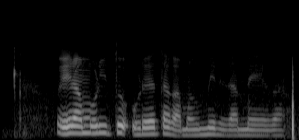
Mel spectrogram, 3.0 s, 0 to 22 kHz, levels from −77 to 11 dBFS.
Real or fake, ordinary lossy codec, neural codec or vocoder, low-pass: real; none; none; 10.8 kHz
